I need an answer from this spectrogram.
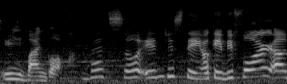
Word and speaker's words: Van Gogh: You said Van Gogh with a hard GH. Yes, because he's Dutch.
